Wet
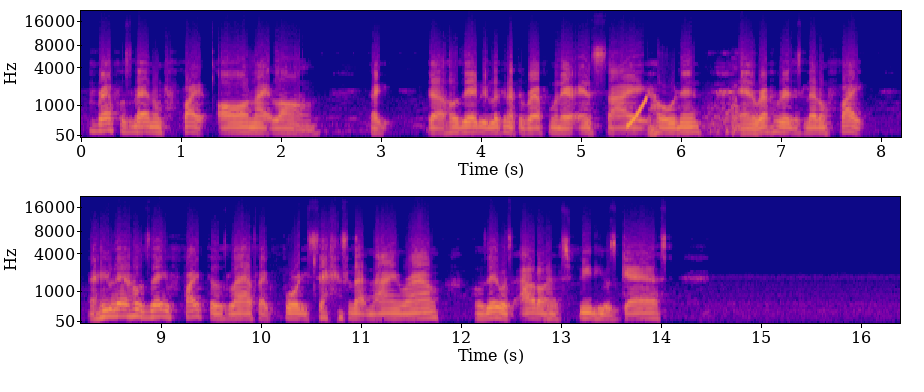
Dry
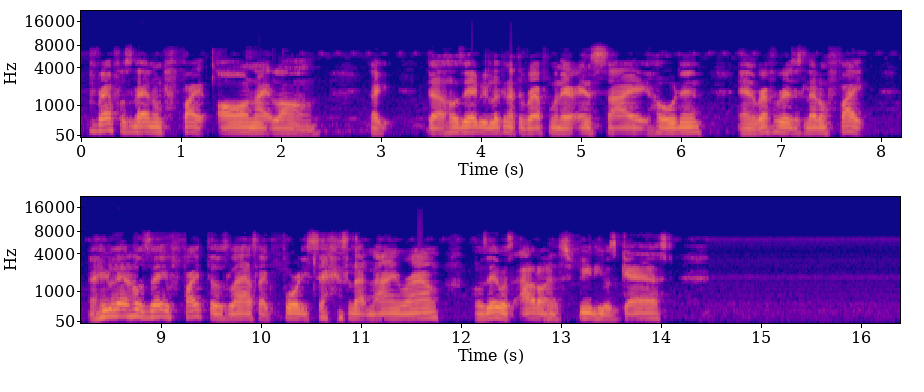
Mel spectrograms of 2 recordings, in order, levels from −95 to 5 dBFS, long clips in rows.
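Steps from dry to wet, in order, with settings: Wiener smoothing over 15 samples; 5.45–5.66 painted sound rise 240–1500 Hz -24 dBFS; 5.54–6.97 backwards sustainer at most 58 dB/s

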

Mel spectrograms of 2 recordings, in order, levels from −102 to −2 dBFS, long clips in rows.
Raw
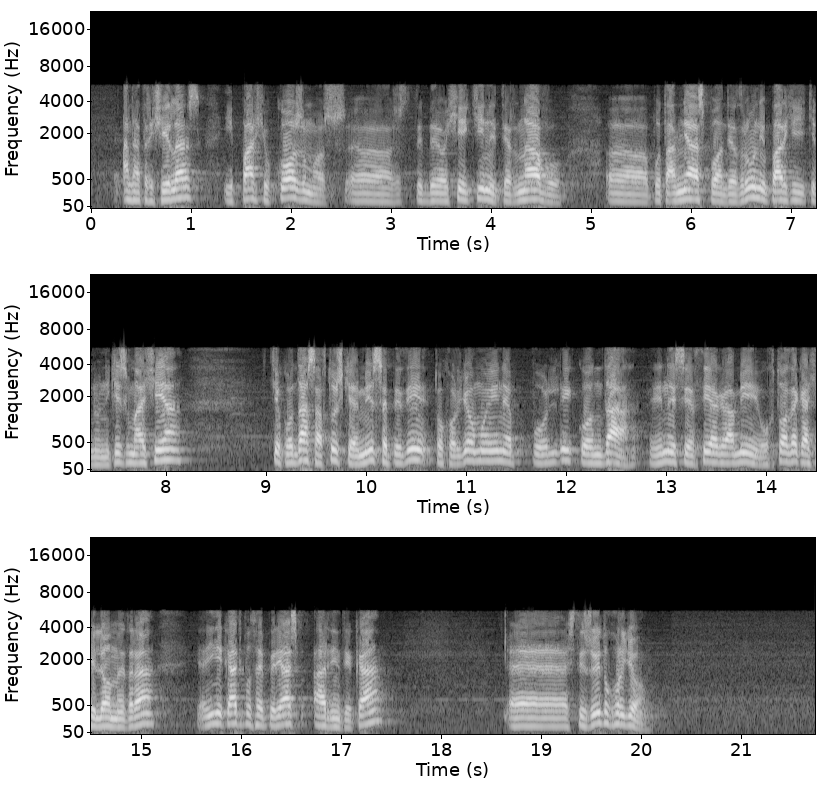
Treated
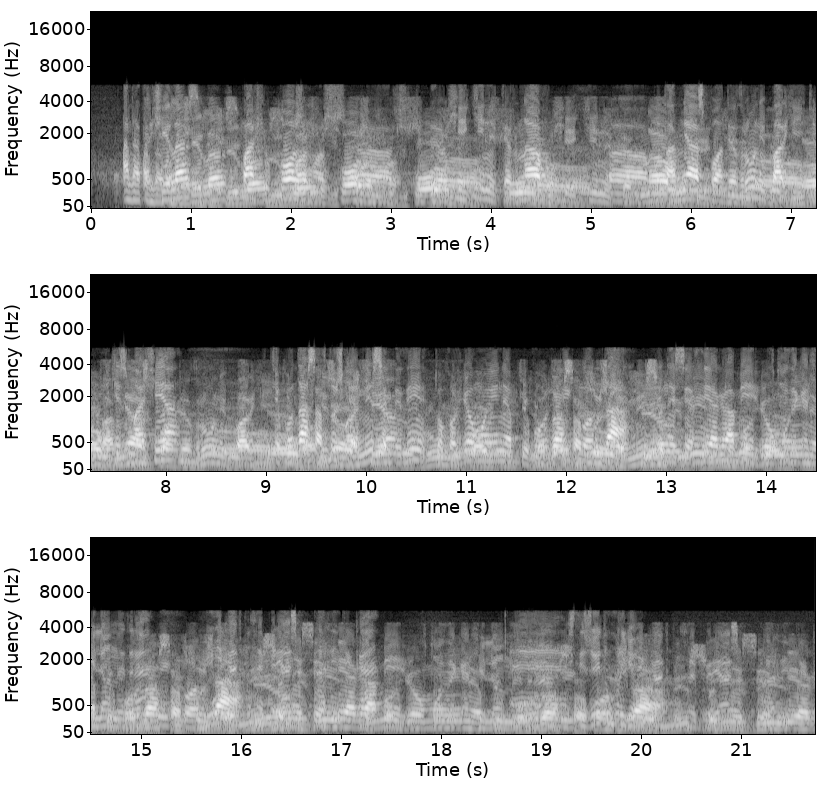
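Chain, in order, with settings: band shelf 740 Hz +10.5 dB, from 13.87 s -8 dB; echoes that change speed 0.111 s, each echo -4 st, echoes 3; gain -5.5 dB

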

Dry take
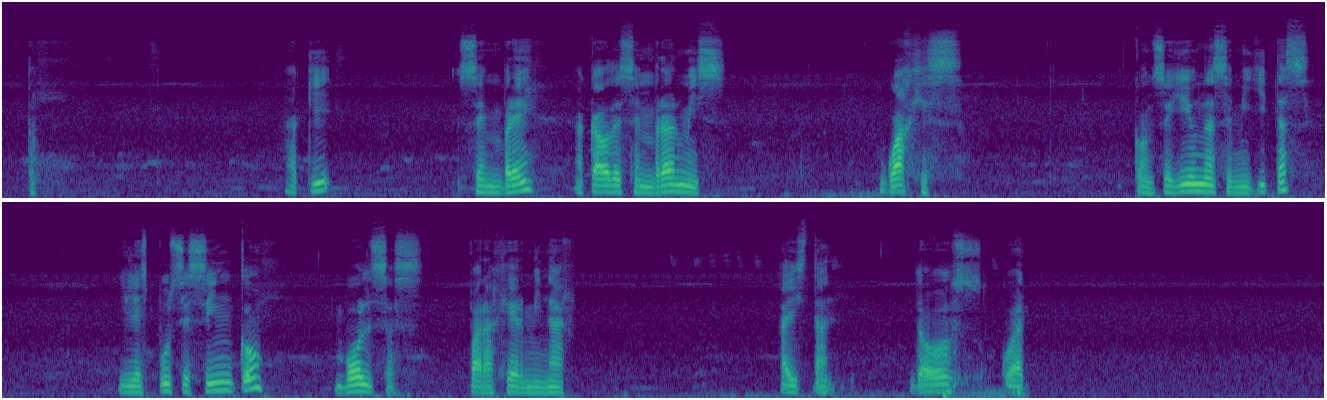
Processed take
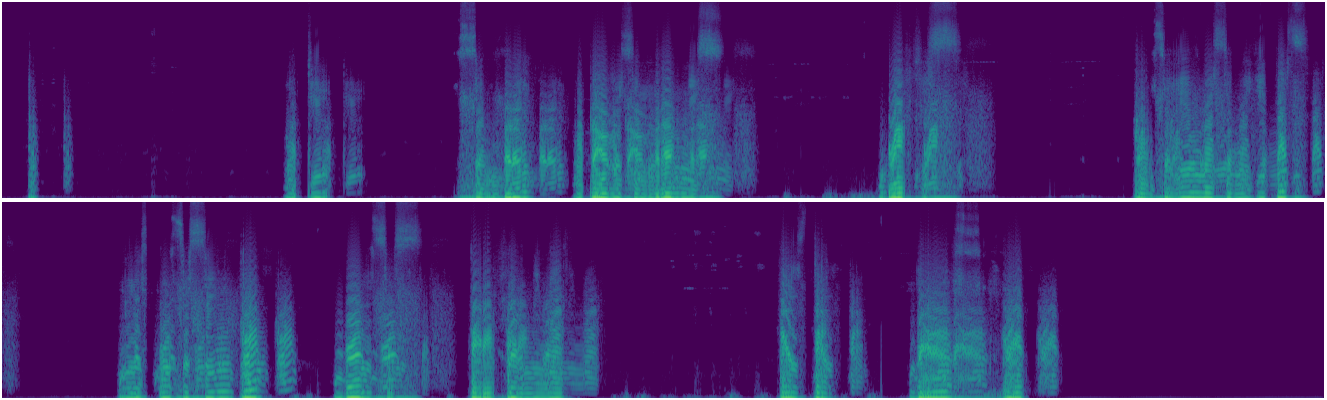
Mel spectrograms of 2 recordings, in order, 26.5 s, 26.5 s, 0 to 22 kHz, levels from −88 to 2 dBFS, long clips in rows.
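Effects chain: gliding pitch shift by -6.5 st ending unshifted; spectral noise reduction 30 dB; compressor 2:1, threshold -51 dBFS, peak gain reduction 18 dB; band shelf 550 Hz +8 dB; full-wave rectifier; speakerphone echo 0.35 s, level -6 dB; gain +8.5 dB

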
